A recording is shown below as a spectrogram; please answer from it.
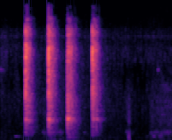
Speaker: You didn't hear that. That was my knee popping.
